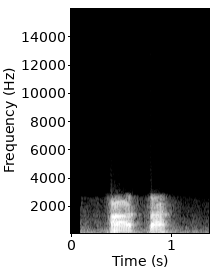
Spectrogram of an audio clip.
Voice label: "atas", bahasa

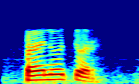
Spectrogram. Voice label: "penutur", bahasa

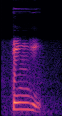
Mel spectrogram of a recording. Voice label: "tinggi", bahasa

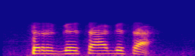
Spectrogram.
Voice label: "terges agesa", bahasa

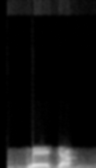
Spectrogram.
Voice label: "becak", bahasa

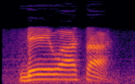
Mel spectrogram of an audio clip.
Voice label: "dewasa", bahasa

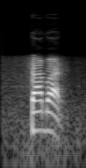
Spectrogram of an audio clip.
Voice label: "sabar", bahasa

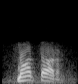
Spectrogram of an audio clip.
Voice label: "motor", bahasa

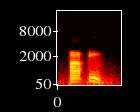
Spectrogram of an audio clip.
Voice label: "api", bahasa

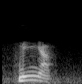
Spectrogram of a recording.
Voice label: "minyak", bahasa

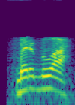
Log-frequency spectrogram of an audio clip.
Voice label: "berbuah", bahasa

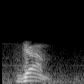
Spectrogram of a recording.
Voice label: "jam", bahasa

